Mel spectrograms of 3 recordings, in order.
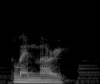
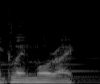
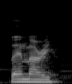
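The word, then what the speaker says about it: Glen Moray: you pronounce it foreign I think the most annoying pronunciation one that I drives me at the mall is Glenn Murray because most people say Glenn Moray is like no no such thing Glenn Murray some of the hardest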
